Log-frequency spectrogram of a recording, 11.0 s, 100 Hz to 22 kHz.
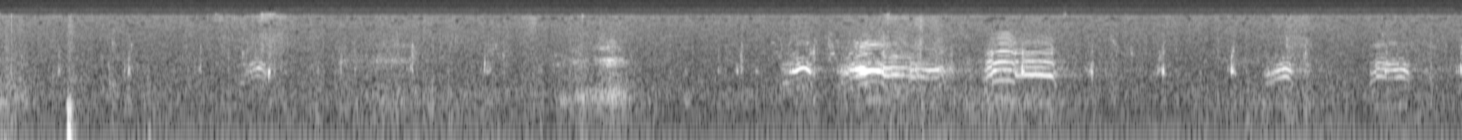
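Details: Distant Hadeda Ibises flying off to their roost at sunset give loud, nasal, honking calls in short broken bursts over a low hum, in Sabi Sand on August 23, 2016.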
